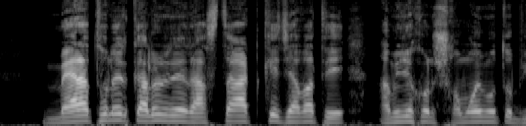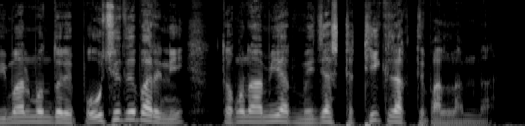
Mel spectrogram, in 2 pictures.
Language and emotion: Bengali, angry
